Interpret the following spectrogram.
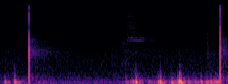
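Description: Microphones and stands being handled: two sharp clicks and a short run of low thumps, with a faint high ring over the thumps.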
